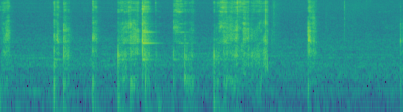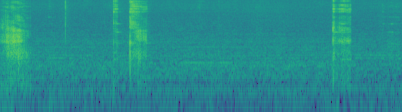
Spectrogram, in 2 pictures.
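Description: A spoon stirs flour and clinks against a glass bowl.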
